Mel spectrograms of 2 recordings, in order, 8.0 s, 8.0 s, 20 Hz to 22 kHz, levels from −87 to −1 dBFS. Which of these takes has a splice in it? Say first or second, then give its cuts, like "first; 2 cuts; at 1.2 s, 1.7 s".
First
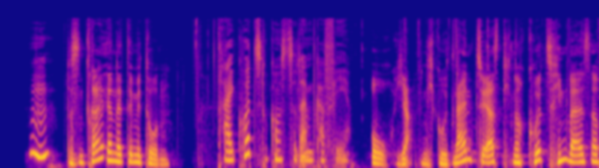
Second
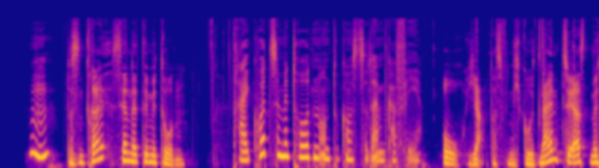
first; 4 cuts; at 1.4 s, 3.5 s, 5.6 s, 6.7 s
